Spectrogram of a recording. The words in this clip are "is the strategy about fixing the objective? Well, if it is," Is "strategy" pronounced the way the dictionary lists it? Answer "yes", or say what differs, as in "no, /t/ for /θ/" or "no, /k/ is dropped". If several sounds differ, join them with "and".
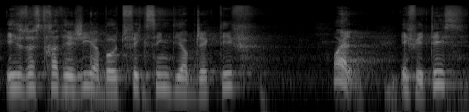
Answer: no, /ʒ/ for /dʒ/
